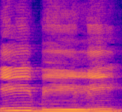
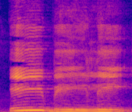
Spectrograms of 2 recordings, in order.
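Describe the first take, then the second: Both takes have the same delivery.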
